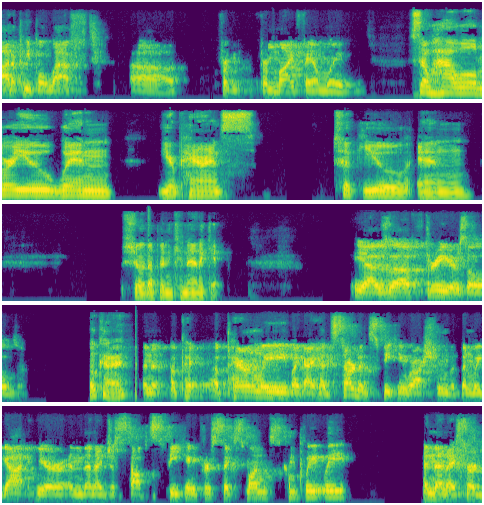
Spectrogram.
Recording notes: joined me over Zoom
